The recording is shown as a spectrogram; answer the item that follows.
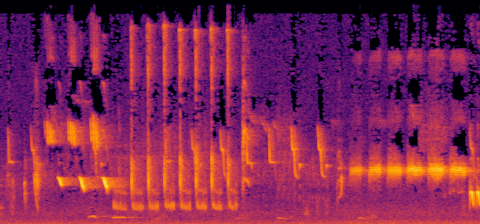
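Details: Wild common nightingale: high slurred whistles, a run of loud evenly spaced clicking notes, then a rising, insistent series of bright repeated chirps toward the end.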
